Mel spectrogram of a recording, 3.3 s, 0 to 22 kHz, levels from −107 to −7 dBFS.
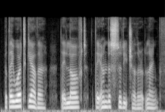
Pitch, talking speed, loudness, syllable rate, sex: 165 Hz, 215 wpm, -19 LUFS, 6.9 syllables/s, female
